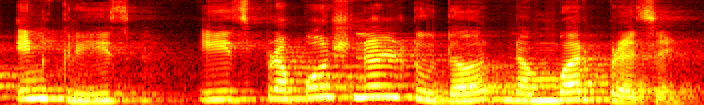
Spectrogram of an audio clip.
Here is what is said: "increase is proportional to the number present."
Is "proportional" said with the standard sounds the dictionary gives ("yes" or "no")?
yes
